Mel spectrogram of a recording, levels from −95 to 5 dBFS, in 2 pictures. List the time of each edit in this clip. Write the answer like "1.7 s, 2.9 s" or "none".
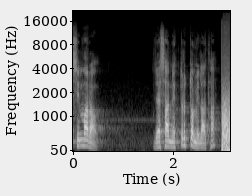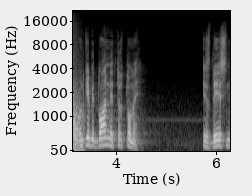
3.0 s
